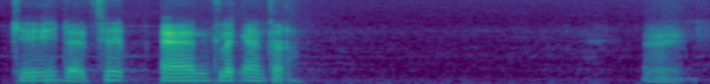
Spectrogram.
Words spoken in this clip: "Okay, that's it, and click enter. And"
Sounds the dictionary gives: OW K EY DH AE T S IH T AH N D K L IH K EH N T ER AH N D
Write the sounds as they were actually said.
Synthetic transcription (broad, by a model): K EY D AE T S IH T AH N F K L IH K EH N T ER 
